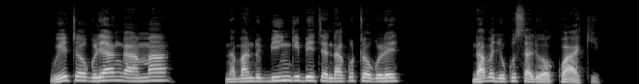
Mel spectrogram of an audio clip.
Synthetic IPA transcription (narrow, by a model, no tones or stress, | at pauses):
ɡwitɔɡuliaŋɡama | nabandubiŋɡibitɛndakutɔɡulɛ | ndabaɟukusaliwakwakḭ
